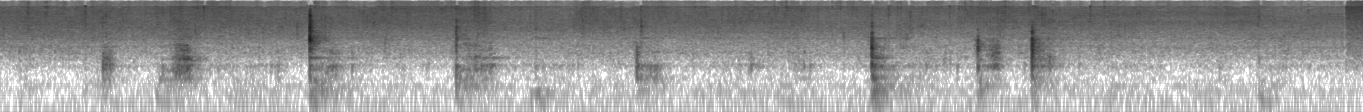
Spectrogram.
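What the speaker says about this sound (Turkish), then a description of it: "İçerisine doğradığımız soğanları ilave edip kavuralım." Quiet sizzling of onions frying in oil in a pan under intermittent scraping and stirring of a utensil, with irregular knocks against the cookware.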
